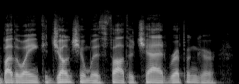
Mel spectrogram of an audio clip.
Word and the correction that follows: Ripperger: How do you say his name, Maggie? Do you know, is it Ripinger? It's Ripinger, right? Father Chad Ripinger, I'm pretty sure. – Ripberger, yeah. – Ripberger, thank you very much.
